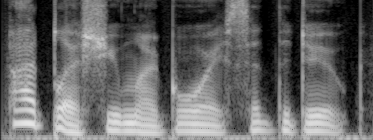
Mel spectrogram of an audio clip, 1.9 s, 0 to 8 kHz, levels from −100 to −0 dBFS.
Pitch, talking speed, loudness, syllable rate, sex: 135 Hz, 255 wpm, -18 LUFS, 4.6 syllables/s, female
